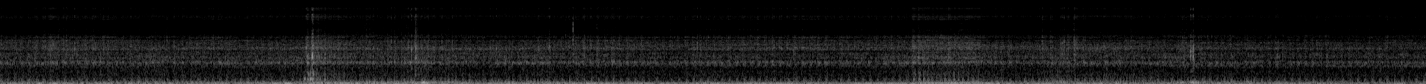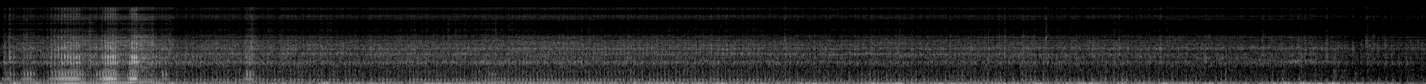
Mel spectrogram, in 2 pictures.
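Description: Dirt bike engine running at low speed over a rocky trail, with a louder burst of rattling about halfway through.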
